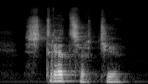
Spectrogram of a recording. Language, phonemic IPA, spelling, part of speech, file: Dutch, /ˈstrɛtʃərcə/, stretchertje, noun, Nl-stretchertje.ogg
- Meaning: diminutive of stretcher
